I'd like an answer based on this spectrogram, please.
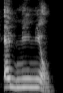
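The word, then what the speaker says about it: El Niño: It's actually El Nino, okay, in Spanish. That is how we pronounce it, and the other one is La Nina.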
